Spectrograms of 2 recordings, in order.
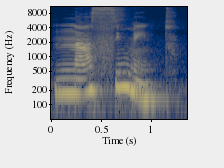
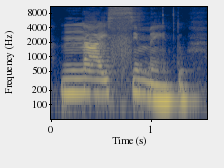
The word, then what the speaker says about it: nascimento: Então, a pronunciazinha desse S aqui, ela não existe, tá? Eu vou falar corretamente nascimento e não nascimento.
